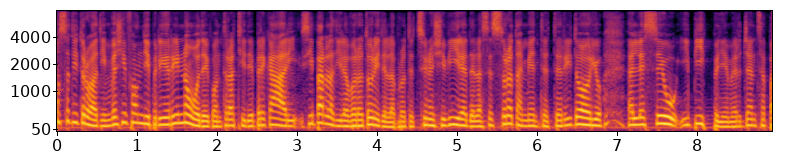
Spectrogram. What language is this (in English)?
Italian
